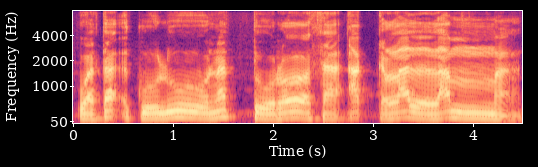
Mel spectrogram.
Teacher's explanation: Tadi dibaca aklal lamma ya. Idgham bila gunahnya terlalu ditahan. Harusnya tidak dibaca gunah.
